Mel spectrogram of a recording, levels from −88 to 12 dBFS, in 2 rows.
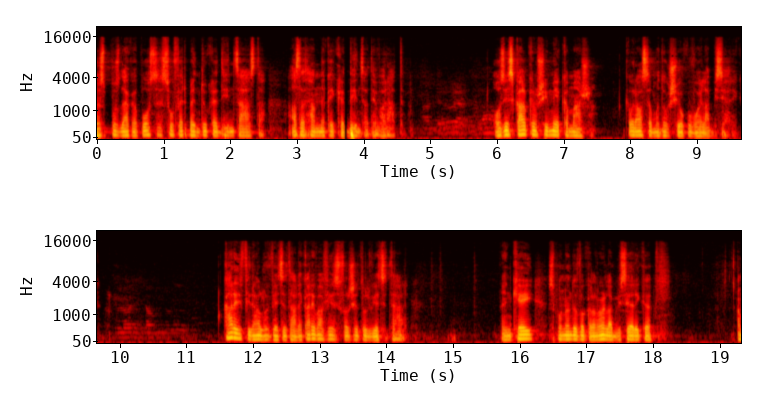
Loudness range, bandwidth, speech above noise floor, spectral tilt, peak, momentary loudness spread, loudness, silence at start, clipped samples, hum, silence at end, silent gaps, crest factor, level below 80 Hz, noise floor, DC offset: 4 LU; 16 kHz; 39 dB; -5 dB/octave; -4 dBFS; 12 LU; -27 LUFS; 0 s; under 0.1%; none; 0 s; none; 22 dB; -48 dBFS; -65 dBFS; under 0.1%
